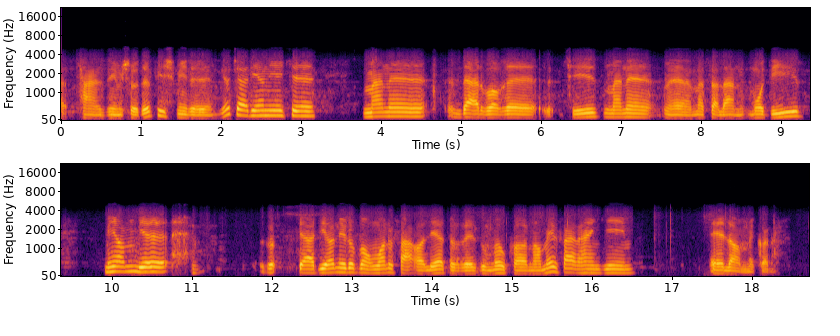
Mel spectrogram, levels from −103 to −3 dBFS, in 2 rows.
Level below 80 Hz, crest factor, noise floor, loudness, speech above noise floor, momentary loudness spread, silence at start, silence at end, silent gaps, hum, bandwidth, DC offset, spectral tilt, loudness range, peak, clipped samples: -62 dBFS; 16 dB; -59 dBFS; -21 LUFS; 39 dB; 8 LU; 0 s; 0.4 s; none; none; 4.5 kHz; under 0.1%; -12 dB/octave; 2 LU; -6 dBFS; under 0.1%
